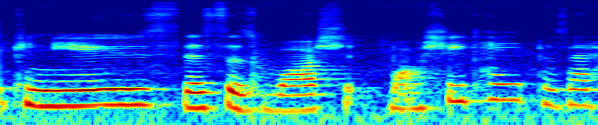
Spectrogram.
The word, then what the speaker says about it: washi: things that you can use this is wash washi tape is that how you say it yes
